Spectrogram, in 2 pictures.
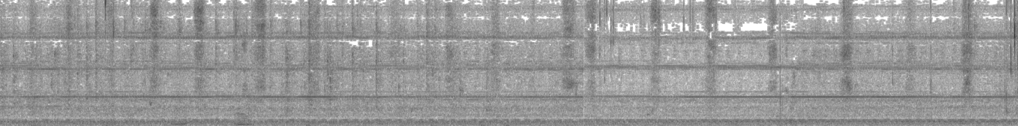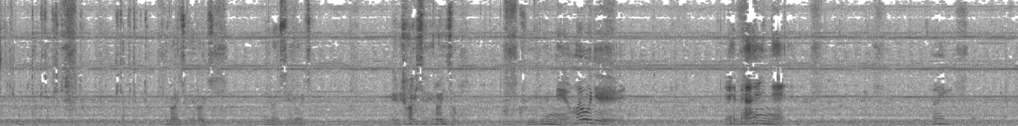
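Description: Water sloshes and splashes as a dog paddles.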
